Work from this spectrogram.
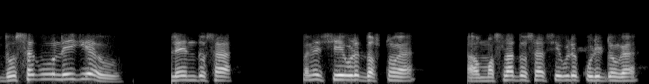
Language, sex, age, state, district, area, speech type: Odia, male, 45-60, Odisha, Gajapati, rural, conversation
